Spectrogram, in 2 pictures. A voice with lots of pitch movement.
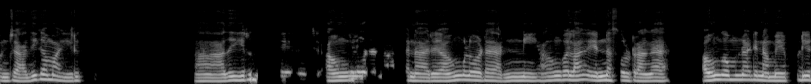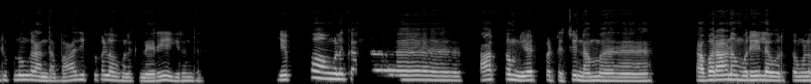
No: average, 3.4 semitones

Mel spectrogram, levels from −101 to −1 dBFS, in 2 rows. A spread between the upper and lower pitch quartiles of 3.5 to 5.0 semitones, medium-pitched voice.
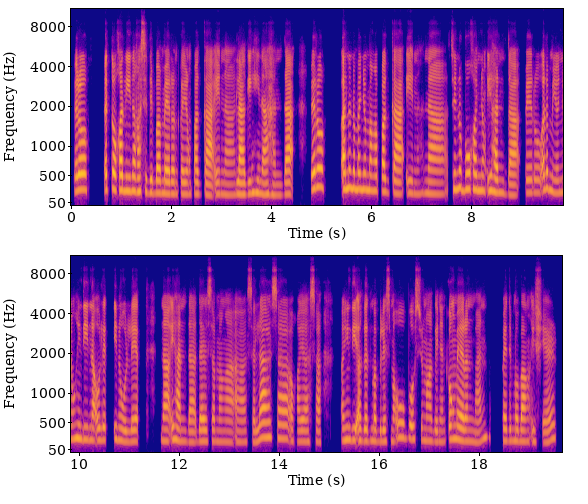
No: average, 3.8 semitones; high, 200 Hz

